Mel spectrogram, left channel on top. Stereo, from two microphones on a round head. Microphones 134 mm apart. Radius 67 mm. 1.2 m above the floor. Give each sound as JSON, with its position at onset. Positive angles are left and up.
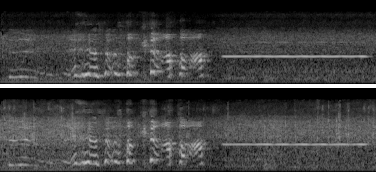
{"t": 0.1, "sound": "crying", "side_deg": -50, "distance_m": 0.8}
{"t": 2.2, "sound": "a flute", "side_deg": -10, "distance_m": 0.9}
